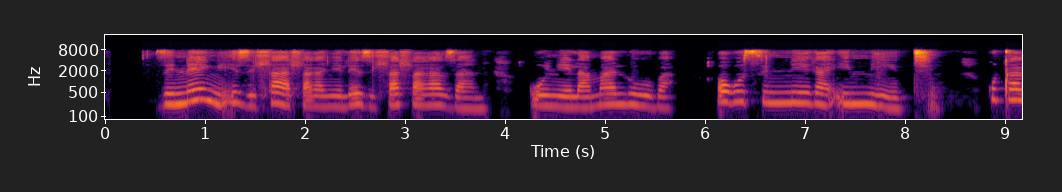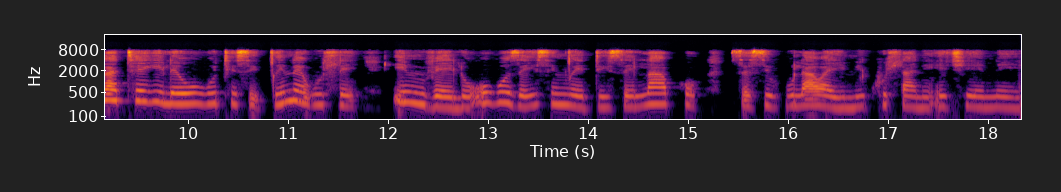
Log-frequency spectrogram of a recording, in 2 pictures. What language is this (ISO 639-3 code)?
nde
